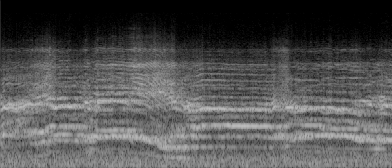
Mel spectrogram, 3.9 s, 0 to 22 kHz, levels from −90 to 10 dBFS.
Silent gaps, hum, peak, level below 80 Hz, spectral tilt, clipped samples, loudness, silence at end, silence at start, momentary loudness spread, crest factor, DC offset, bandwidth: none; none; -6 dBFS; -40 dBFS; -3.5 dB/octave; under 0.1%; -18 LUFS; 0 s; 0 s; 2 LU; 14 dB; under 0.1%; 11 kHz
